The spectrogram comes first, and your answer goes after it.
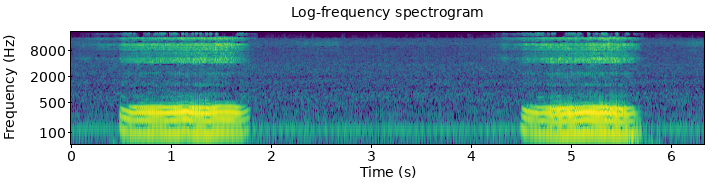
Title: Snoring Sound Effect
